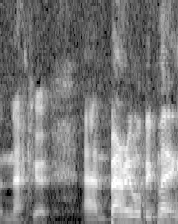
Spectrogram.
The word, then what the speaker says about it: naker: No, really, it might be pronounced naker, but we prefer to think of it as a knacker.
